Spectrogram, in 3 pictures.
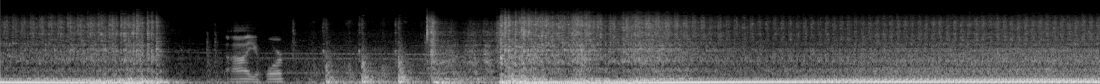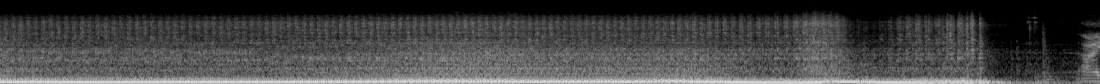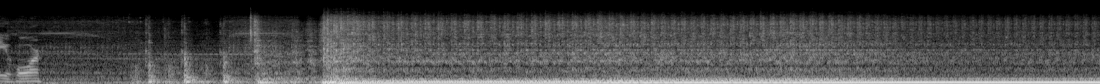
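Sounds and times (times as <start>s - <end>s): engine cranking: 2.9s - 6.6s, 20.4s - 27.8s
engine fast idle: 21.9s - 32.7s.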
